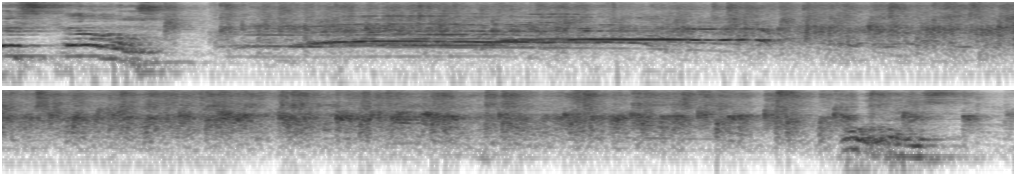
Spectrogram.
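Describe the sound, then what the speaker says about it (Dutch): An audience at a carnival children's session applauds Thijs Cramer, Prince Thijs II; dense, loud clapping rises after a short spoken line and carries on steadily to the end. "Mag je één keer een applaus voor Thijs Kramers"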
